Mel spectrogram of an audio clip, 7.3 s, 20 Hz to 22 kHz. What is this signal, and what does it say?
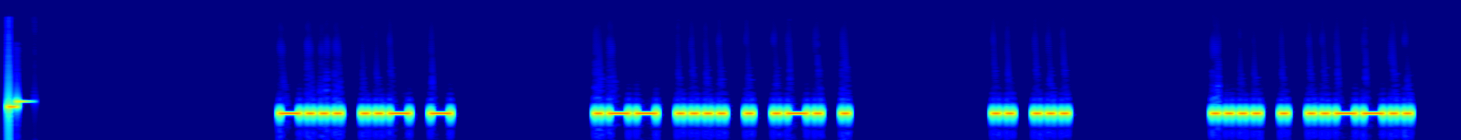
Morse code, heard as a keyed tone, about 36 wpm, 700 Hz. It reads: BUT WHERE IS HE?
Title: 3x Word-Spacing - Sentences from Top 200 Words - 35wpm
